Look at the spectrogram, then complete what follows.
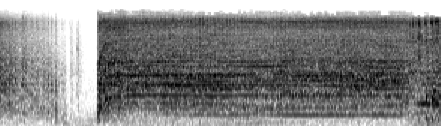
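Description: Handheld jigsaw cutting through sheet aluminum, a steady power-tool whine that starts abruptly about a second in after a brief gap. Near the end it gives way to a different tool's steady whine.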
